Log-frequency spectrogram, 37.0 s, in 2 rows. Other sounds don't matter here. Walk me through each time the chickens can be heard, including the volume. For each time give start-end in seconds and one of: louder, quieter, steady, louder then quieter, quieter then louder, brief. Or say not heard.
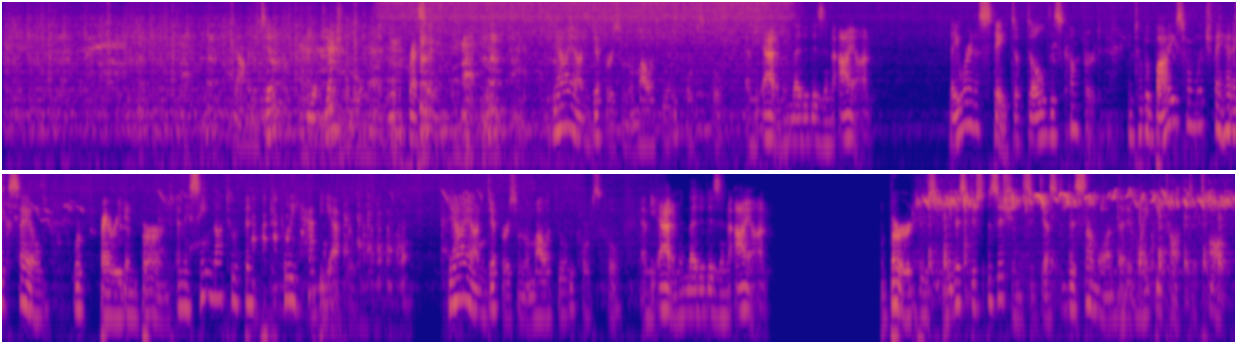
15.7-25.8 louder
32.2-36.9 steady.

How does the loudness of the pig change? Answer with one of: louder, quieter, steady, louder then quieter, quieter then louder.
louder.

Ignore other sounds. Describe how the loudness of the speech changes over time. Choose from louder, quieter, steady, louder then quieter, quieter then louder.
steady.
